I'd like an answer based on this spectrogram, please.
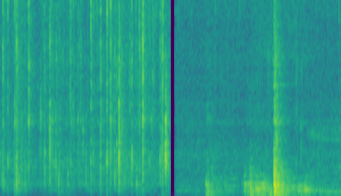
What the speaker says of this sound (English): You can hear that sizzling sound.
